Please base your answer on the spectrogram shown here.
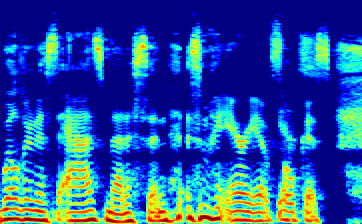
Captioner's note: chuckles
